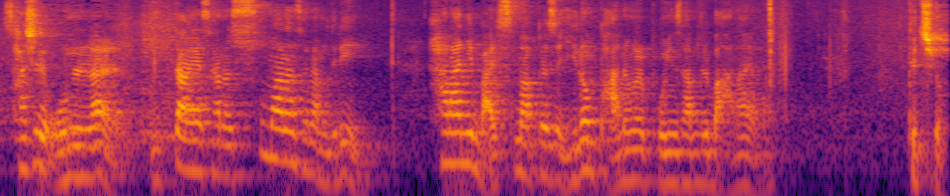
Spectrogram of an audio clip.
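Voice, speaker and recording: A man preaches to his congregation in a relaxed, talky way, often turning questions back to the listeners and briefly acting out little exchanges. His voice sits a little high for a man. The sound rings around a roomy church hall. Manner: conversational, asks the congregation questions and acts out short dialogues. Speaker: pastor. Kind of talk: sermon, Bible exposition.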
